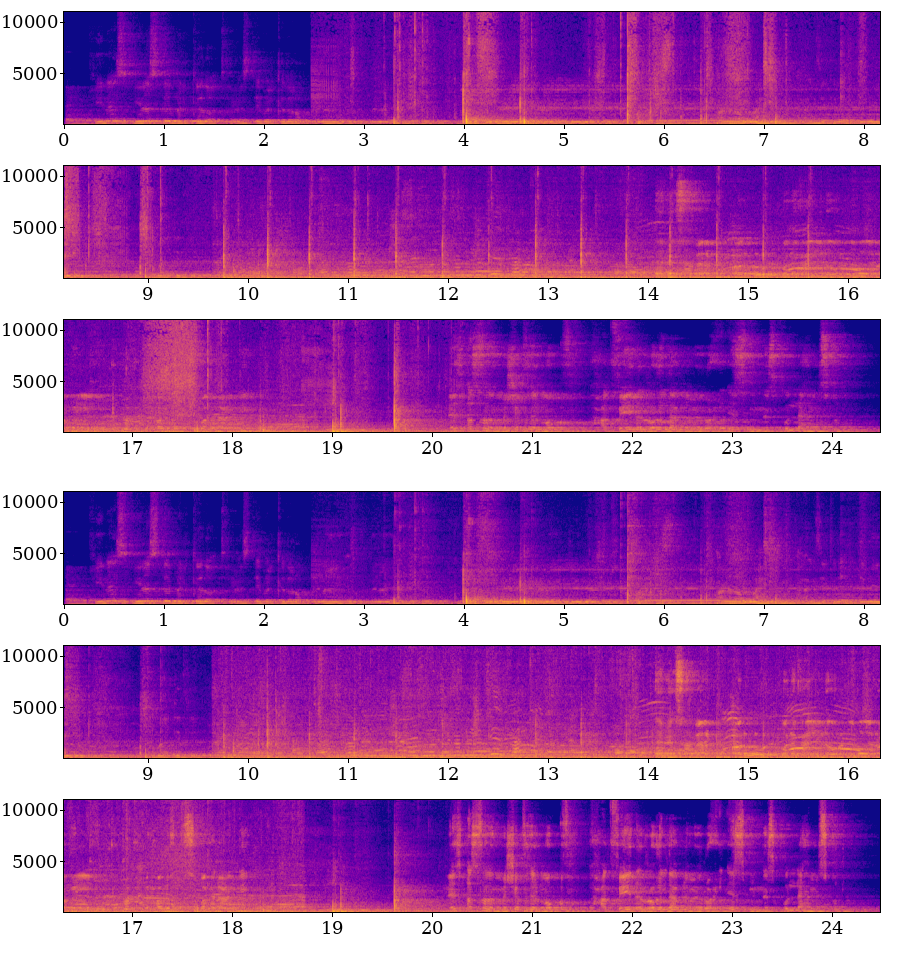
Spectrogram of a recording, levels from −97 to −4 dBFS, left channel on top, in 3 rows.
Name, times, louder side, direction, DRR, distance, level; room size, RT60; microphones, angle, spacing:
voice 1, 0.3-3.8 4.2-6.1 6.5-10.1 10.6-13.0 13.6-14.2 15.0-15.1 18.9-19.2, equal, 10° right, 1 dB, 0.9 m, -37 dB
sound 1, 2.5-20.5, left 3 dB, 35° left, 0.3 m, -37 dB
sound 2, 3.9-21.4, equal, 70° left, 1.8 m, -40 dB
Conversation, 9.6-18.7, right 2 dB, 65° right, 0.8 m, -35 dB
voice 2, 14.0-18.2 20.1-24.1, right 2 dB, 80° right, 3 dB, 1.3 m, -35 dB
15.0 x 6.4 x 6.7 m, 2.4 s
head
